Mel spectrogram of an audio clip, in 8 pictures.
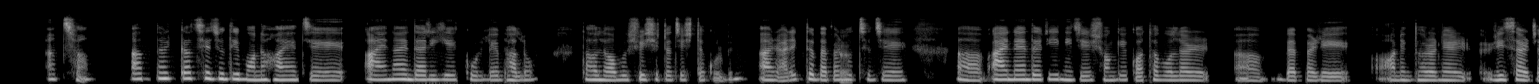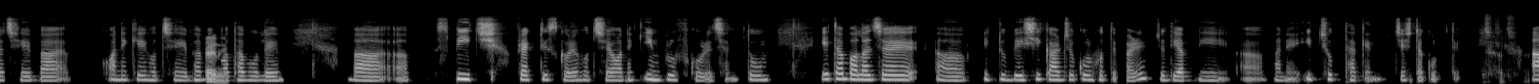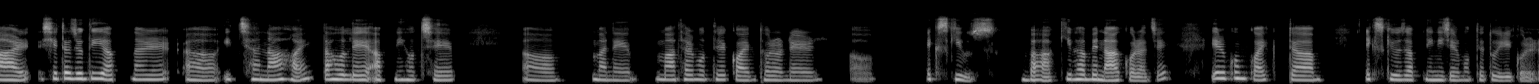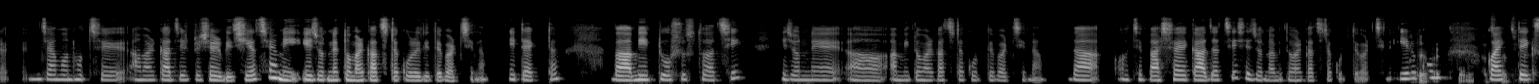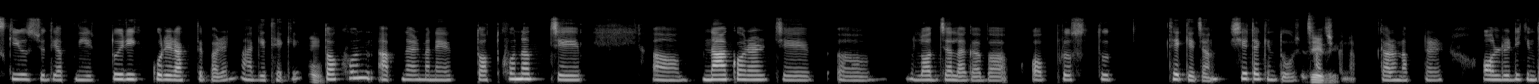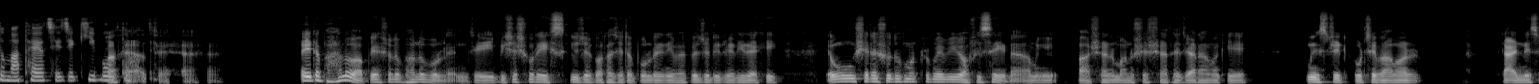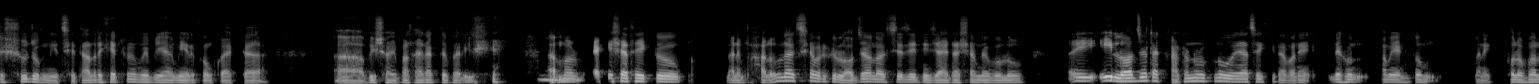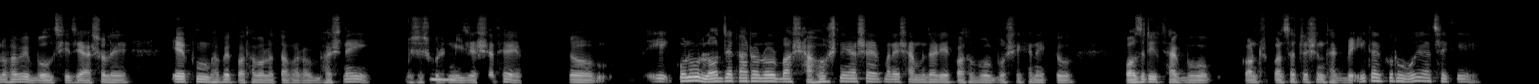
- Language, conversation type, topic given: Bengali, advice, না বলতে না পারার কারণে অতিরিক্ত কাজ নিয়ে আপনার ওপর কি অতিরিক্ত চাপ পড়ছে?
- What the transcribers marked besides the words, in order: in English: "এক্সকিউজ"; in English: "এক্সকিউজ"; tapping; in English: "এক্সকিউজ"; in English: "মিস্ট্রিট"; in English: "কাইন্ডনেস"; scoff; "খোলোমেলাভাবে" said as "খোলোমেলভাবে"; in English: "কনসেনট্রেশন"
